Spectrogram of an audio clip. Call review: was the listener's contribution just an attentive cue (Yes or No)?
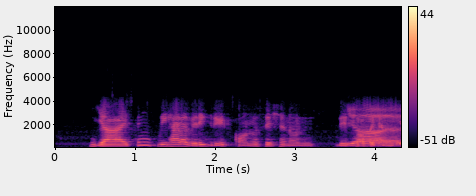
No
